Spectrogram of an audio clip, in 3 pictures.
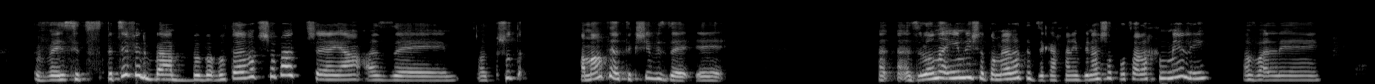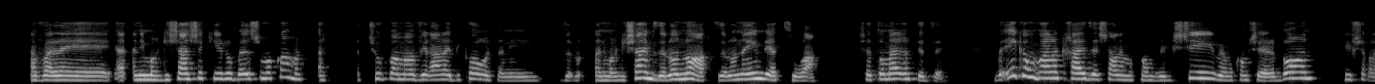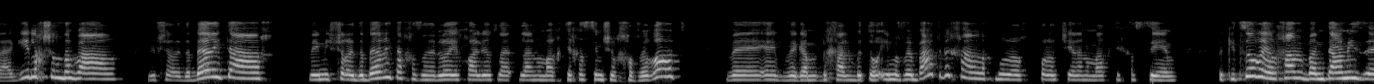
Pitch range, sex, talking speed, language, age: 210-275 Hz, female, 170 wpm, Hebrew, 30-49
